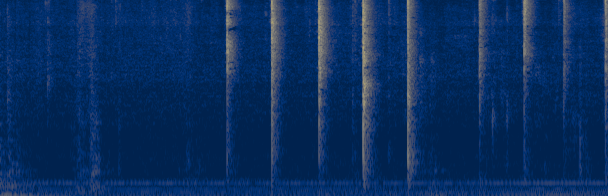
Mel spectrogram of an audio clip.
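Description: A series of sharp knocks, roughly two a second, starting about two seconds in, over a faint steady hum.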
